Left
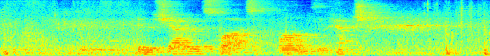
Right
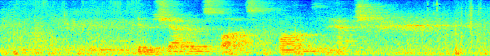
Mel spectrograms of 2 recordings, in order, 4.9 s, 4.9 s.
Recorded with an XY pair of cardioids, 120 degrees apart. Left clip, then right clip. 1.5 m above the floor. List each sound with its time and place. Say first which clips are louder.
1.4 s a man speaking: left 1 dB; 10° right, 1.0 m; by 3.4 s 35° left, 2.5 m
3.5 s whispering: left 1 dB; 35° left, 1.1 m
